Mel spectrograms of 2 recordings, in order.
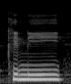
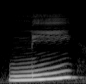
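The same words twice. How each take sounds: First: कनी with an audible K before the N; K wrongly sounded. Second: नी starting straight on the N, no K; silent K. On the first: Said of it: "इस तरह से नहीं". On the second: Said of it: "इसको pronounce नहीं कर रहे". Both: Shown as a demonstration.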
